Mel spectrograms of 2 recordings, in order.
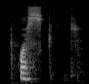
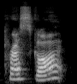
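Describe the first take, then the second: First: The name is pronounced in the local, reduced way. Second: The name is pronounced just as it is spelled. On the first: The speaker calls it right. "the folks who live there pronounce it Prescott" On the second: The speaker calls it wrong. "It looks like Prescott"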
